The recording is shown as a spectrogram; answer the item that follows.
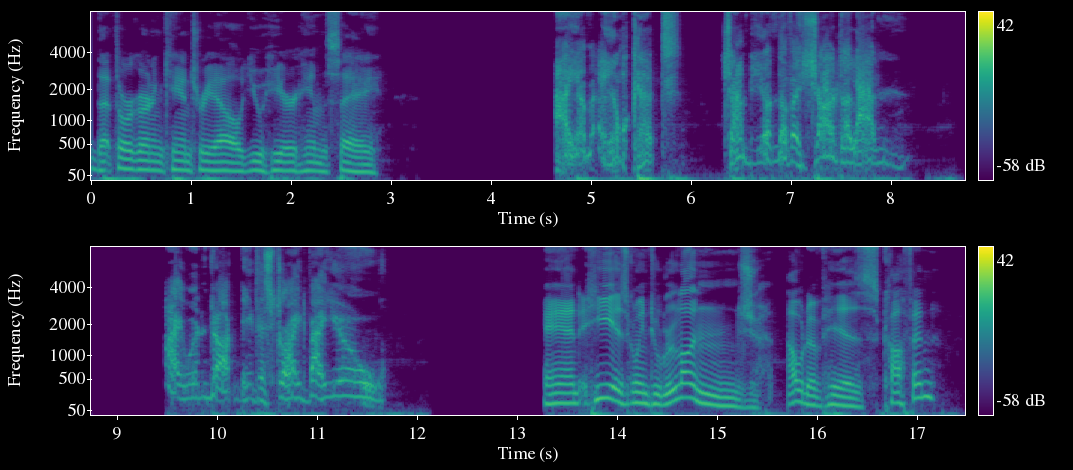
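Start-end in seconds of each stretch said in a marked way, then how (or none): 4.6-11.7 raspy ancient voice, pitched up. Game master voices a figure in a coffin addressing the players, in Aelket's raspy voice. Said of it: "you hear in this raspy voice".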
